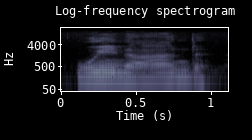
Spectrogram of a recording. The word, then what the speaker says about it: Wienand: My name is Wienand, as we know it. Could you spell your last name? Oh, my last name is spelled W-I-E-N-A-N-D. Could you spell it again? Surely. W-I-E-N-A-N-D.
